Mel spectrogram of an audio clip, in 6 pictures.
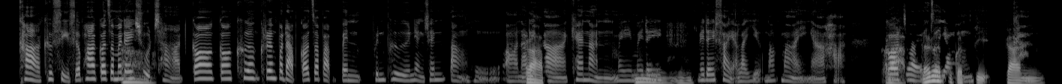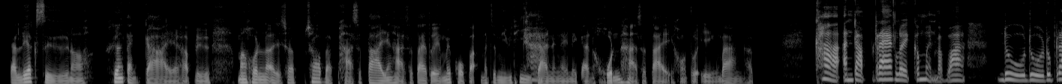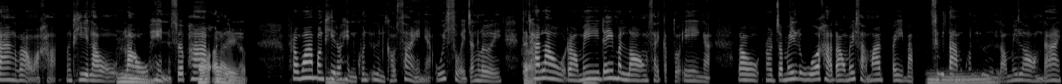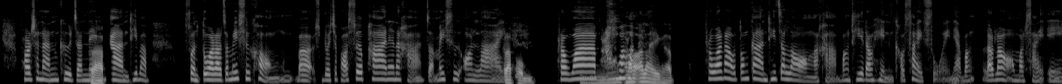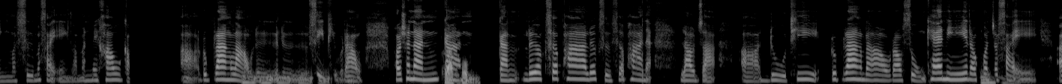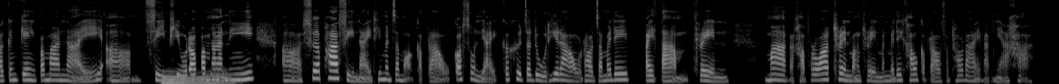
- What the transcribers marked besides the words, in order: tapping; tsk; laughing while speaking: "เพราะว่า"
- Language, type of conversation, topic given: Thai, podcast, สไตล์การแต่งตัวของคุณบอกอะไรเกี่ยวกับตัวคุณบ้าง?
